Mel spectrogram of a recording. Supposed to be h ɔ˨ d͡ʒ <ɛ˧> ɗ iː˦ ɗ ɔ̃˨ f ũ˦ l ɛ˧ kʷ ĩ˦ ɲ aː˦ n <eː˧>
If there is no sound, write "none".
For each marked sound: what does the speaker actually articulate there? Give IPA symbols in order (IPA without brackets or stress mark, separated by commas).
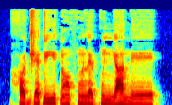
ɛ˧, eː˧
